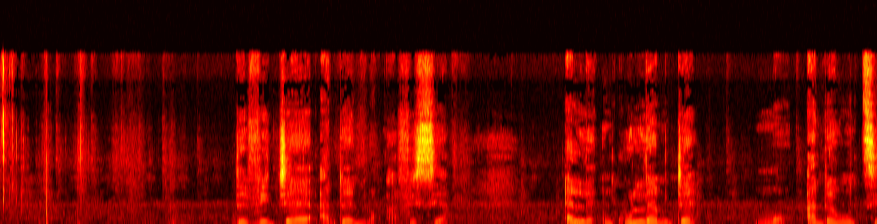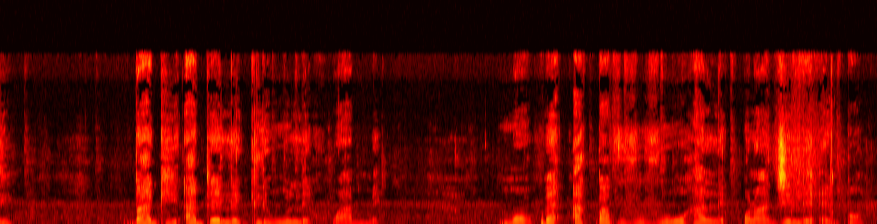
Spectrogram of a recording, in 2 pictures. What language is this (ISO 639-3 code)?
ewe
